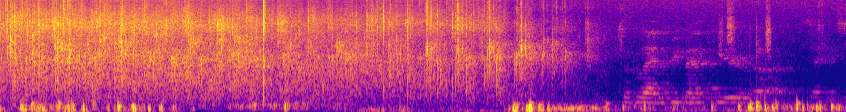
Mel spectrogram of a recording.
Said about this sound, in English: And so, if you would, please welcome with a great round of applause,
